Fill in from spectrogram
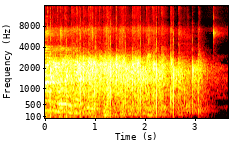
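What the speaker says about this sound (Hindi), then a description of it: "इनके लिए एक बार जोरदार ताली" An audience claps for teachers at a coaching centre event, a dense burst of applause that holds steady, then thins out into scattered claps as it dies away.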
